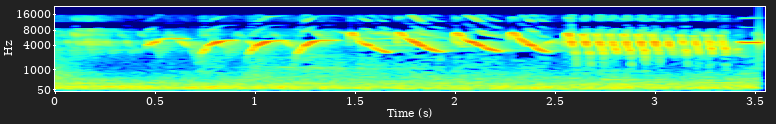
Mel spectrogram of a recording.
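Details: Canary singing, meant to encourage lazy canaries to sing: arched whistled notes give way to steep descending sweeps, then a fast buzzy trill of rapid repeated notes near the end, over a quiet low rumble.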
